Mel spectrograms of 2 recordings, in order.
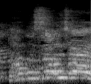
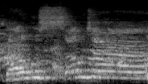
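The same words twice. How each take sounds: First: Quicker higher mock challenge; giant's challenge. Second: Slow, high, drawn-out challenge cry; giant's challenge. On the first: Teacher repeats the challenge line for the child, quicker mock shout. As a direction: toss the challenge out again. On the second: Teacher shows the Goliath actor how to shout, slow challenge. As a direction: stretch it out like a taunting giant. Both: Shown as a demonstration. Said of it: "하고 소리를 질러봐".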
